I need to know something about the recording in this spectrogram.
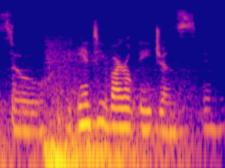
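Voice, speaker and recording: A woman's voice: mid-range voice, fairly quick, close to an everyday voice. An actress playing a plucky, protective young woman in a video game, casual and reassuring. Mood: focused, hushed. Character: plucky, protective young woman survivor, warm toward child. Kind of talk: video game cutscene acting. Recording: music behind the voice.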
